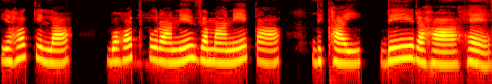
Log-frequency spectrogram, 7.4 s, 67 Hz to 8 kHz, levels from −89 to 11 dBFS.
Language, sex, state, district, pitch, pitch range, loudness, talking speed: Hindi, female, Madhya Pradesh, Dhar, 250 Hz, 230-280 Hz, -16 LUFS, 80 wpm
